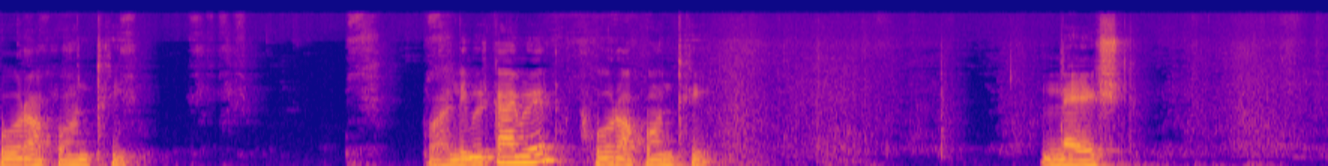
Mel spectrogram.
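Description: A man explains calmly into a close microphone.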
